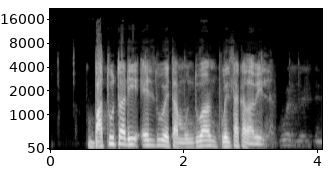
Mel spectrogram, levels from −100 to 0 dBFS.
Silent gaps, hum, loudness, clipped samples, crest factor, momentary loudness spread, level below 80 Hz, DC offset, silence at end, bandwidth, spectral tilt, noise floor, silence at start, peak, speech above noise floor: none; none; -17 LUFS; under 0.1%; 18 dB; 8 LU; -56 dBFS; under 0.1%; 0.8 s; 11 kHz; -7 dB/octave; -49 dBFS; 0.6 s; 0 dBFS; 33 dB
